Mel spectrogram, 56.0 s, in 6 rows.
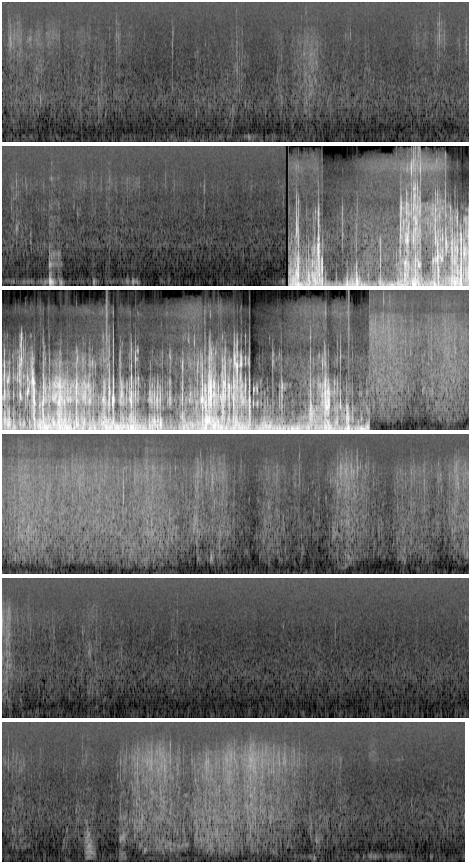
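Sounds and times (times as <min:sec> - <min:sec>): flowing water rushing: 0:15.0 - 0:38.0, 0:48.0 - 0:53.8
fish splashing in water: 0:16.8 - 0:32.6, 0:49.2 - 0:53.5.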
